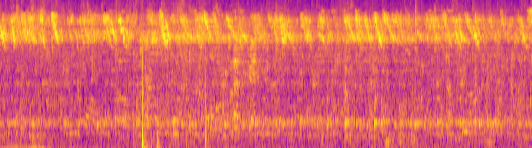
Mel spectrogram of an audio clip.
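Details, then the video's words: Dense chorus of Oriental white-eyes, high and thin with fast twittering runs and occasional clicks, intended as a colony sound that makes silent males start singing. "SUARA PLECI KOLONI AMPUH MERANGSANG PLECI MALES BUNYI"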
